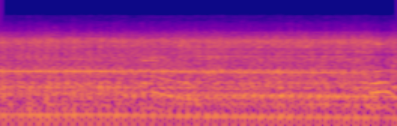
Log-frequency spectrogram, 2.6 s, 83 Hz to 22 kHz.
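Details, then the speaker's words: Miller Legend 302 welder, Kohler 20HP V-twin, after the bad C41 1200uF capacitor on PC1 was replaced. Fires right up into an even, steady idle. Normal idle, with the receptacle now reading 121 VAC. "Um fires right up."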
